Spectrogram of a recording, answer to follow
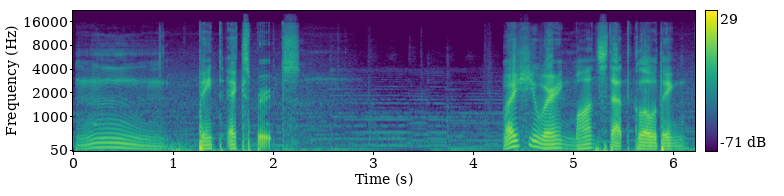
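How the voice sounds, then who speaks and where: A male game streamer talks casually in a deep, smooth voice. He muses aloud with hesitant pauses, close on a streaming mic, with faint game music behind him. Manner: musing, hesitant thinking aloud. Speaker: livestreamer, gamer. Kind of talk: casual live game commentary.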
